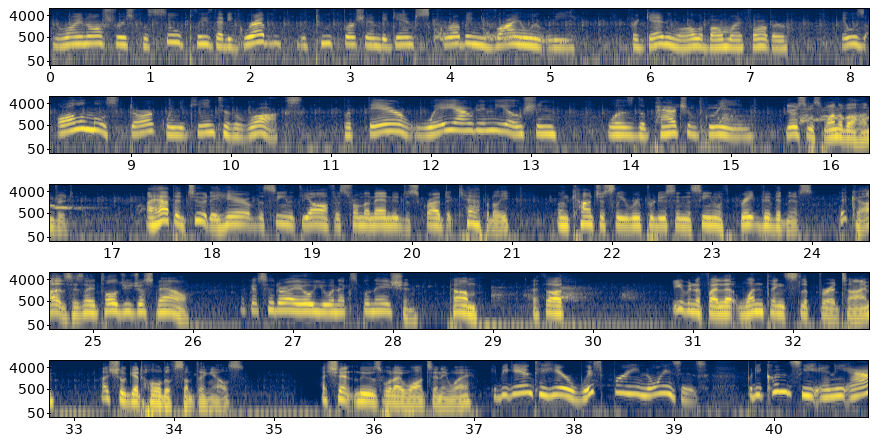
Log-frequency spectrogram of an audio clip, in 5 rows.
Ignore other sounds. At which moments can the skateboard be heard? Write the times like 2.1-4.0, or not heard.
not heard.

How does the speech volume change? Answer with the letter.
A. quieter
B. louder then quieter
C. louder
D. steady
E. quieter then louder
D.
